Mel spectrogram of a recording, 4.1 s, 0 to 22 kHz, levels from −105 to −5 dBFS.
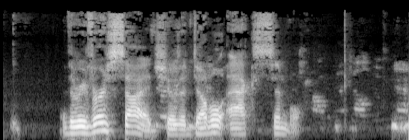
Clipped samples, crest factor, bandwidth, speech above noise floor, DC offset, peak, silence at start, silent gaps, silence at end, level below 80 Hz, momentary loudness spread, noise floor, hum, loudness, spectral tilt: under 0.1%; 16 dB; 16.5 kHz; 29 dB; under 0.1%; 0 dBFS; 0.1 s; none; 0 s; -56 dBFS; 18 LU; -45 dBFS; none; -15 LUFS; -3.5 dB/octave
